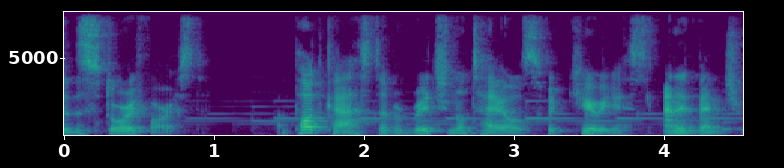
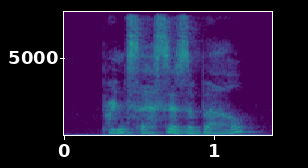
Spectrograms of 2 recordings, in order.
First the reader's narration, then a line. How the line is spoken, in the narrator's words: he said anxiously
